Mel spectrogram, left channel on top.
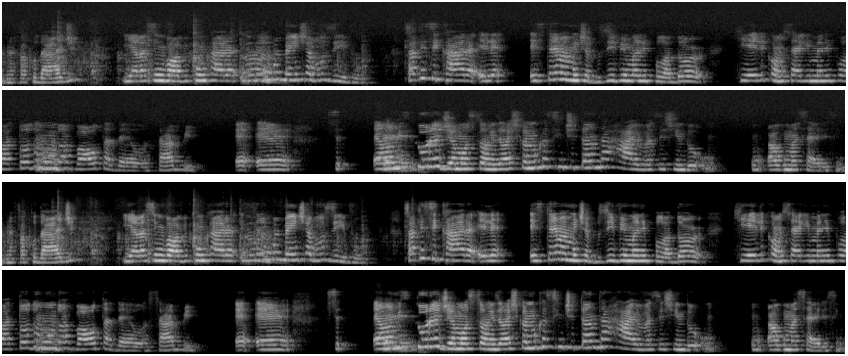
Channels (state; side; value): noise; left; hiss, 21 dB below the sound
